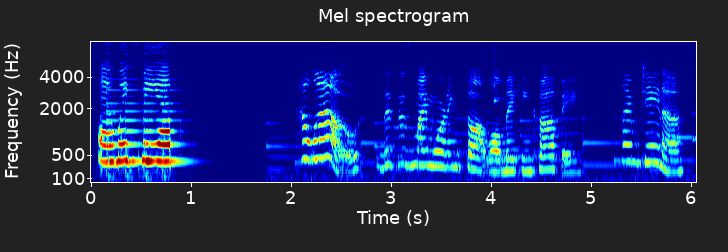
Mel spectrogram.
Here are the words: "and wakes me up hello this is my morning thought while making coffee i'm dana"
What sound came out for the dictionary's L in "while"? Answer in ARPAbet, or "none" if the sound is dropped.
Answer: L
